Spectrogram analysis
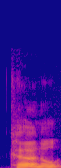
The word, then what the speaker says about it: colonel: officer, you know, spelled K E R N E L. Colonel. And in this case, a colonel is a nut. It sounds exactly the same. You've got colonels. So a colonel is a nut, you know, but it sounds exactly the same as a senior officer as the word for the senior officer Sanders and then you've got a pine kernel meaning a pine nut. Same sound.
